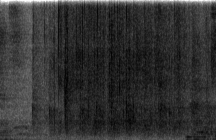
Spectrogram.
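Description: Audience applauding: many hand claps start about half a second in and die away just before the woman's voice comes back near the end.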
